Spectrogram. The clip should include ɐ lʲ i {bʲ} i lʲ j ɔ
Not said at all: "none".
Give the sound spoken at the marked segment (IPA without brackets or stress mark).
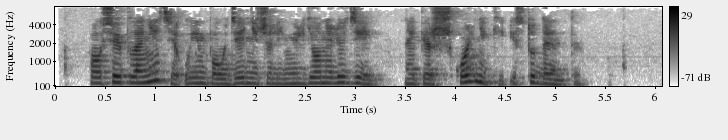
mʲ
